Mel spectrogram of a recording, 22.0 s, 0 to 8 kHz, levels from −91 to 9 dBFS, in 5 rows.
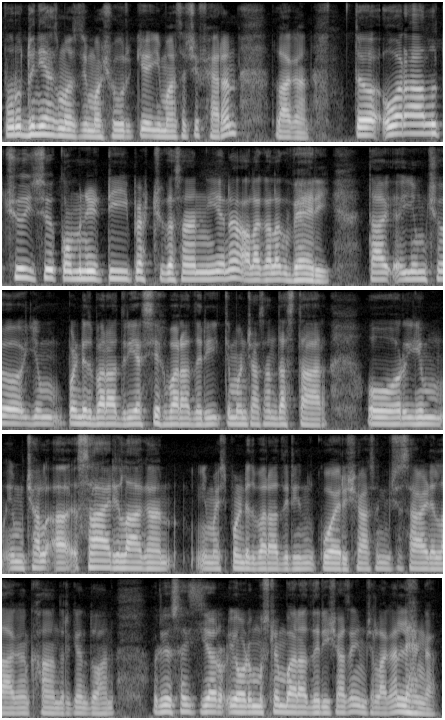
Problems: background sounds at intervals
